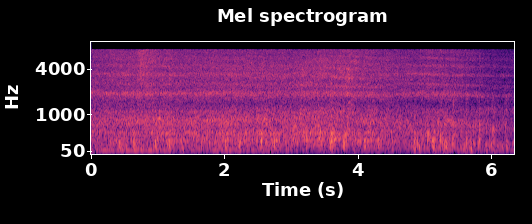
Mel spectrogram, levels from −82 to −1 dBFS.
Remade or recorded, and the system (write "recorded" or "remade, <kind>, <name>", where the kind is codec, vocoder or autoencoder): recorded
